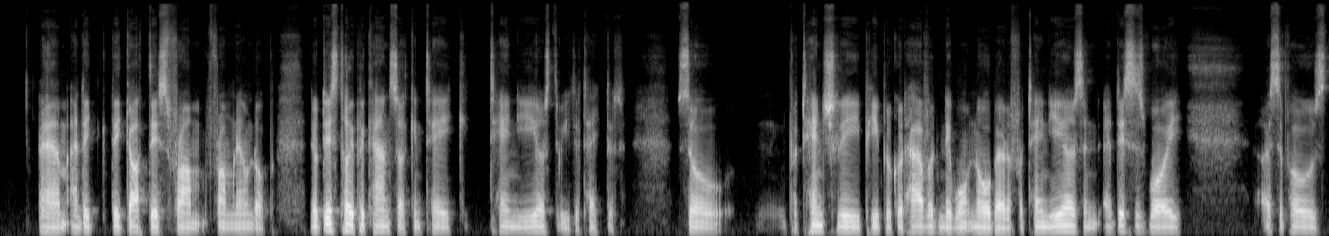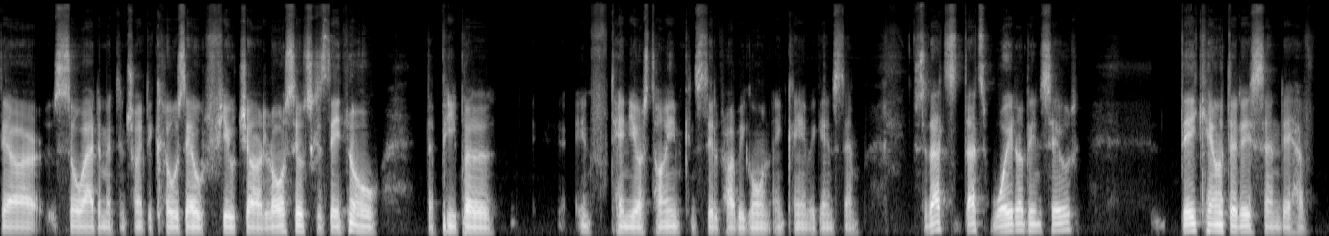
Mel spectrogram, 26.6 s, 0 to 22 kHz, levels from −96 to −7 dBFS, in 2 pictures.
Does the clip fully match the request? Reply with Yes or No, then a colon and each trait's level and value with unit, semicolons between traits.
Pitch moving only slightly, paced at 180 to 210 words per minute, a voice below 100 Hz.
Yes: narrow, 1.9 semitones; average, 190 wpm; very low, 85 Hz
